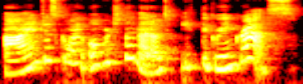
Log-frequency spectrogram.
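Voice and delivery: high little goat voice; small and polite, a little goat explaining; tiny goat explaining himself to the troll. Acted.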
